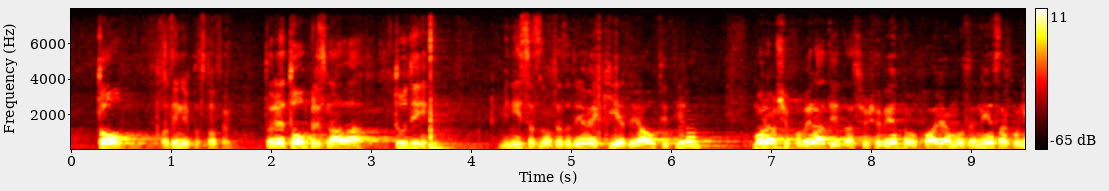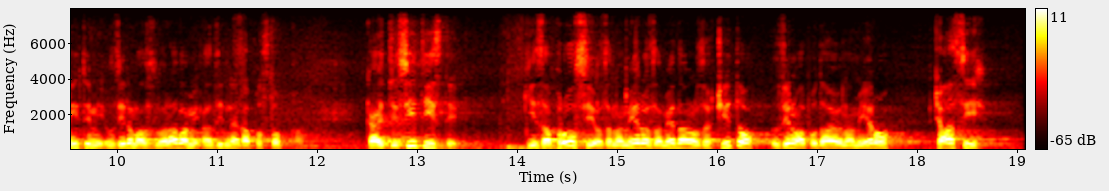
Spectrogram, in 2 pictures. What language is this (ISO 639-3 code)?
slv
